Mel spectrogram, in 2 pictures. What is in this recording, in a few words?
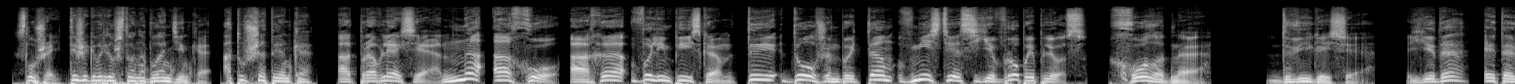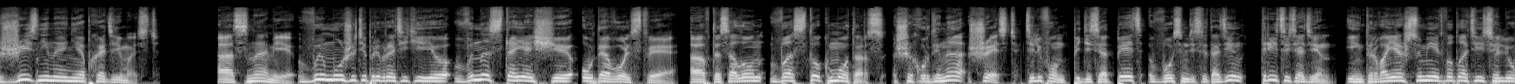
rus, dictory men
